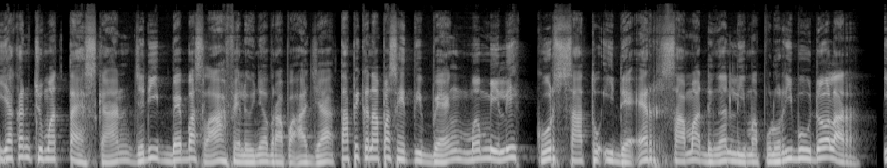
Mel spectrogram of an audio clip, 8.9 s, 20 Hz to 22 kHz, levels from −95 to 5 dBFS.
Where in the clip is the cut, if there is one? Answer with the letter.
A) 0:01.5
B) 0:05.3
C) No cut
C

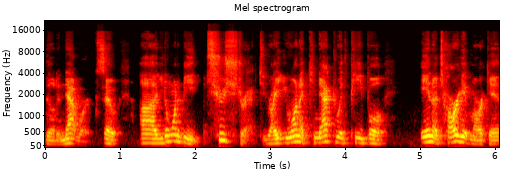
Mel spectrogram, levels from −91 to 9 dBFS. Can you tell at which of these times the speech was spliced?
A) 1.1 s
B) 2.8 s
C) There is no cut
A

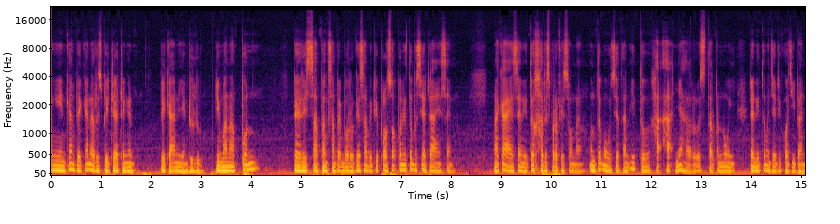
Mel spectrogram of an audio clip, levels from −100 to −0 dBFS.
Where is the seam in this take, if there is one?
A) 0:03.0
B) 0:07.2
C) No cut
A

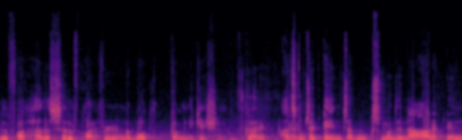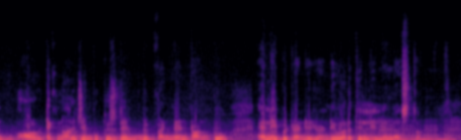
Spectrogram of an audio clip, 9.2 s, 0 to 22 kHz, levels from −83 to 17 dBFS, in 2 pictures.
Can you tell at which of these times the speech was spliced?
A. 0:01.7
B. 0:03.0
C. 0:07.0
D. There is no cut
B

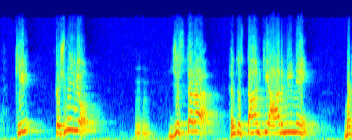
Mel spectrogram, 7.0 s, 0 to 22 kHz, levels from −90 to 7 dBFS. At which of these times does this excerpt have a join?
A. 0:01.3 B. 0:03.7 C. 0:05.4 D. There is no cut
B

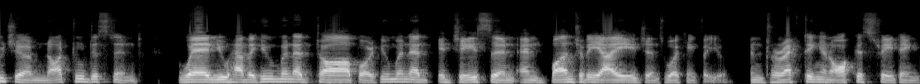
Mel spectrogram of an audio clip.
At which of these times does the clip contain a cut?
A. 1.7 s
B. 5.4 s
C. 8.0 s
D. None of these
D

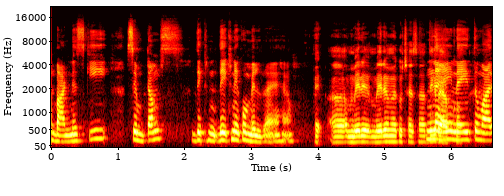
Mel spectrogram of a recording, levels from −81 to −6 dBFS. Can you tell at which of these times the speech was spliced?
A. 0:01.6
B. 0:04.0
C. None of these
C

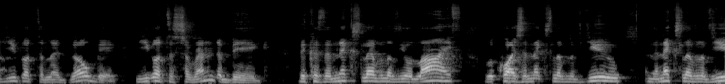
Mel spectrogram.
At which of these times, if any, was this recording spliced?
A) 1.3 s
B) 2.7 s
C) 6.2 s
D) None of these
A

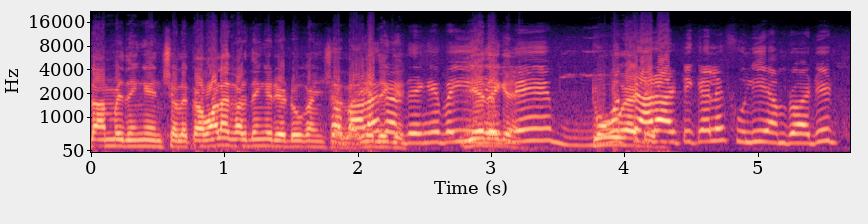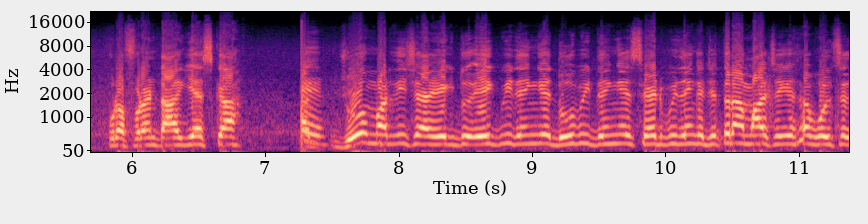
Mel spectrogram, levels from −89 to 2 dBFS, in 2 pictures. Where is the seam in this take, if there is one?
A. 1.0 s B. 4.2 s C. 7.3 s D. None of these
C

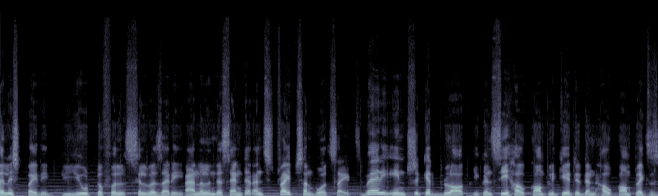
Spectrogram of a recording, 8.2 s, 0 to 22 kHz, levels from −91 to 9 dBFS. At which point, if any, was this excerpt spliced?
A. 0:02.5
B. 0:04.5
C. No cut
B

